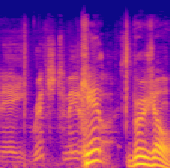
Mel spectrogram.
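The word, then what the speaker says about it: braciole: Brujol. Not quite how it would sound Brujol. phonetically, because it's B-R-A-C-I-O-L-E.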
